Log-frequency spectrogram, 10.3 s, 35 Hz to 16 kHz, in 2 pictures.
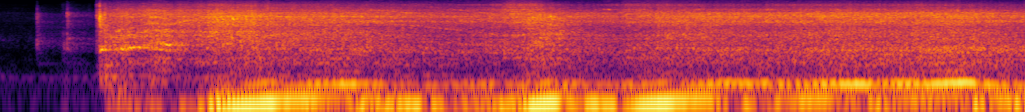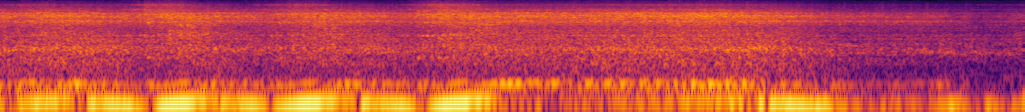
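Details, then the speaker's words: Jeep CJ/YJ Wrangler 4.2 inline-six after carb swap, vacuum advance line unplugged, idle mixture screws set 1.5 turns out: starts, then surges and sags unevenly; won't hold a steady idle before base timing check. "timing she doesn't want to idle"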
